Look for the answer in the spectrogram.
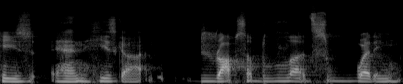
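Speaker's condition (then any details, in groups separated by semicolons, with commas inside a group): Stutter; prolonged sounds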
